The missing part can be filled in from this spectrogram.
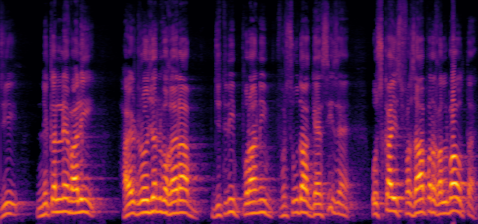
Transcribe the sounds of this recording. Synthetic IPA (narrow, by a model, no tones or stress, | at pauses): d͡ʒiː | nɪkəlneʋaːli | haːɪɖɾoːd͡ʒənʋɐɣɛːɾa | d͡ʒɪt̪nipʊɾaːnifɐɾsuːd̪aɡɛːsɪzɦɛ̃ː | ʊskaɪsfɐzaːpɐɾɣɐlbaɦoːt̪aɦɛː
